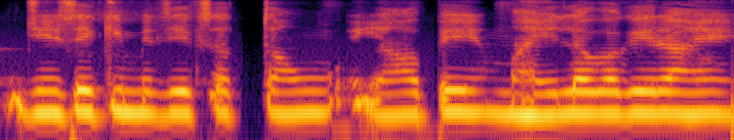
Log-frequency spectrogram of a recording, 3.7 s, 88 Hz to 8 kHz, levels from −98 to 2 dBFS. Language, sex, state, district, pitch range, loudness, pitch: Hindi, male, Madhya Pradesh, Bhopal, 210-220 Hz, -15 LUFS, 215 Hz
